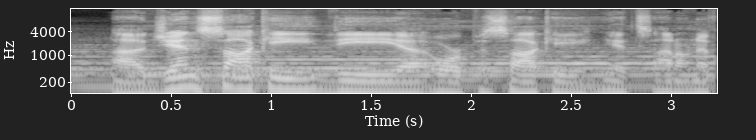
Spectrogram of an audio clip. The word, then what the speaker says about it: Psaki: Jen Psaki, or Psaki, I don't know if the P is silent or not.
